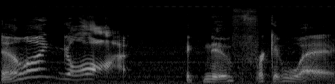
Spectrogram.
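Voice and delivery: very high, slow, whiny pretend voice; mock exasperation. Owner voicing the dog's outrage, high and slow. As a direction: ham up disbelief, way up high.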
